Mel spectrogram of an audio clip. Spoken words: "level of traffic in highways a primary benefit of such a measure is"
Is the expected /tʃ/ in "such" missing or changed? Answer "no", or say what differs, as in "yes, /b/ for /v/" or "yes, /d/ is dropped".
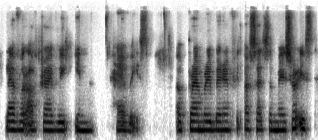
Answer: yes, /s/ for /tʃ/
